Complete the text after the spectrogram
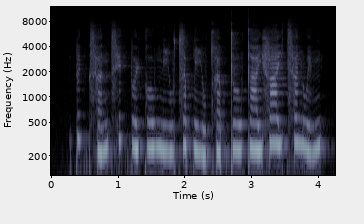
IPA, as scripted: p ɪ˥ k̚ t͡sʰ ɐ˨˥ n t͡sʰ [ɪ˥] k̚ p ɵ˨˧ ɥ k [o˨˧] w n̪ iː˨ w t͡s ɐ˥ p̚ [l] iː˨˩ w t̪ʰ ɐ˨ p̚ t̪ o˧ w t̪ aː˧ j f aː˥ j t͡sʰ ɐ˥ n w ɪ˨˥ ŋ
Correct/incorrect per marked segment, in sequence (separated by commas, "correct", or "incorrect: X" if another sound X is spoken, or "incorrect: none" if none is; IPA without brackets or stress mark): correct, correct, correct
